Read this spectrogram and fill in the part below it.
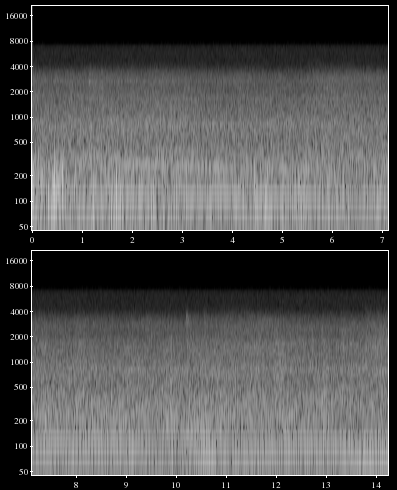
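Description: A passenger train runs by with a steady hum.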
